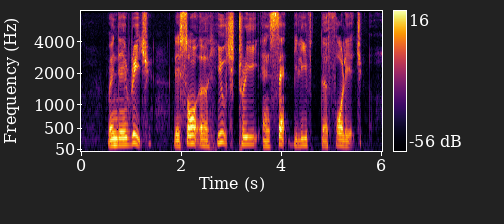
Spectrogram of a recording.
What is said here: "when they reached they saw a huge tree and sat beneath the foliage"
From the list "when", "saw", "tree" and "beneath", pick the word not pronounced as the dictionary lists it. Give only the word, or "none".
beneath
